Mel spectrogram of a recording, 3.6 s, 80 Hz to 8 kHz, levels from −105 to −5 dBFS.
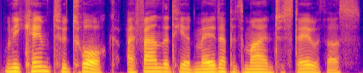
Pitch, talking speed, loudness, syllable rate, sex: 135 Hz, 295 wpm, -17 LUFS, 5.3 syllables/s, male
